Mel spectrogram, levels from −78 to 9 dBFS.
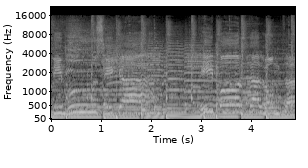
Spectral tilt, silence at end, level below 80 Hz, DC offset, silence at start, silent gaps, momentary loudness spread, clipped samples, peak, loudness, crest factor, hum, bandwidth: -4 dB/octave; 0 s; -28 dBFS; under 0.1%; 0 s; none; 3 LU; under 0.1%; -2 dBFS; -15 LUFS; 14 dB; none; 16.5 kHz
